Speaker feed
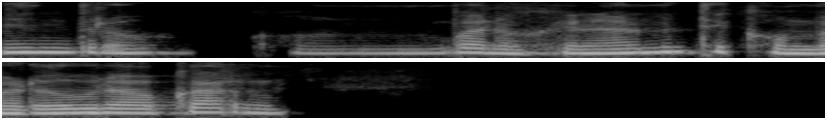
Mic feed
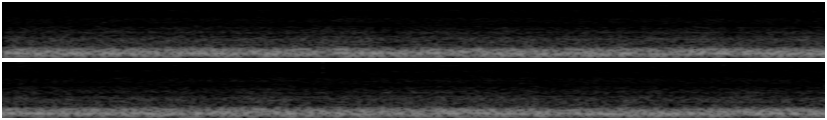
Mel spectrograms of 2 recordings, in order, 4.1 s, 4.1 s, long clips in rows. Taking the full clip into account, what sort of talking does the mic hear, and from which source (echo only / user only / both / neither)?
neither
